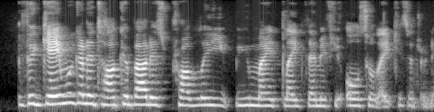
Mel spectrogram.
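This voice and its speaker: A woman speaks with a strong French accent. Her pitch is medium and her pace fairly quick. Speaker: podcast co-host. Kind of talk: casual chat.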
